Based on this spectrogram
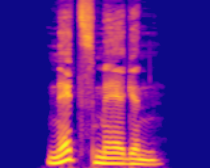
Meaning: genitive singular of Netzmagen
- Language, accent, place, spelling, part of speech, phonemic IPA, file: German, Germany, Berlin, Netzmägen, noun, /ˈnɛt͡sˌmɛːɡn̩/, De-Netzmägen.ogg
